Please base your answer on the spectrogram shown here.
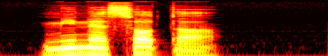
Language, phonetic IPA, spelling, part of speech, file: Polish, [ˌmʲĩnːɛˈsɔta], Minnesota, proper noun, Pl-Minnesota.ogg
